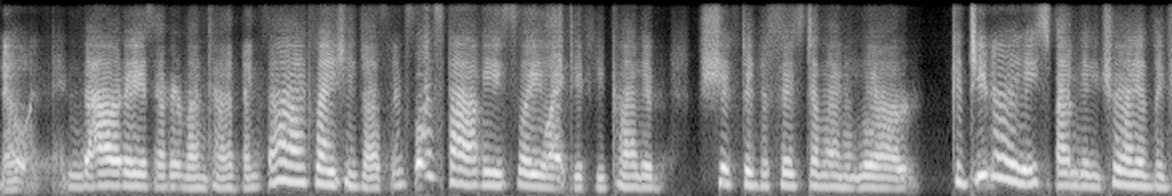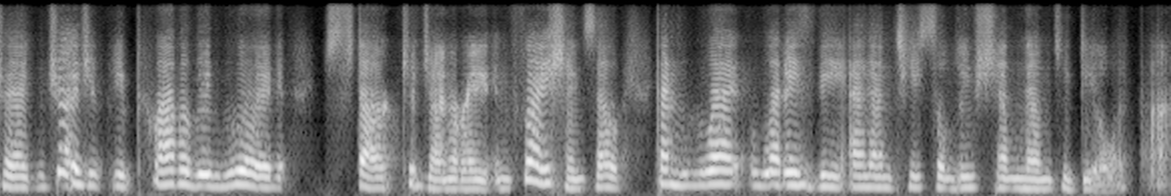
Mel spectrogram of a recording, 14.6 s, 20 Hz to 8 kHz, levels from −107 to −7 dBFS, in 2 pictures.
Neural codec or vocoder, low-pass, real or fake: codec, 16 kHz, 0.5 kbps, FreqCodec, smaller model; 7.2 kHz; fake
